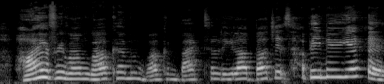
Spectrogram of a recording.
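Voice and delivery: sick-sounding voice, high and very loud. Greeting viewers after being unwell over christmas: voice still sick. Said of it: "You can hear it in my voice still".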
